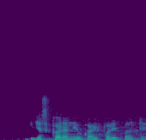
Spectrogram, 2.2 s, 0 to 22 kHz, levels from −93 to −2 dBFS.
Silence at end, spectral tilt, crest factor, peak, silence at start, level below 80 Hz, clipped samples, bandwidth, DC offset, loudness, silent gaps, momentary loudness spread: 0 s; -7 dB/octave; 18 dB; -32 dBFS; 0.4 s; -84 dBFS; under 0.1%; 7.2 kHz; under 0.1%; -49 LUFS; none; 9 LU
